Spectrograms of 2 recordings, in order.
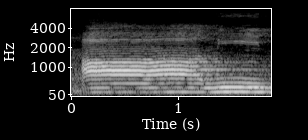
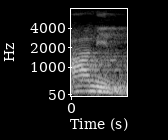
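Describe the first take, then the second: First: The first vowel is held long. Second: The first vowel is short. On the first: The speaker calls it right. "dibaca panjang, dua harakat" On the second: The speaker calls it wrong. "bukan dibaca amin"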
